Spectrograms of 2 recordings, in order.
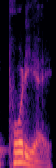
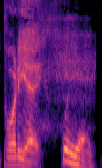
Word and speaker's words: Poitier: I looked on YouTube for the correct pronunciation. I think it's Sidney Poitier. Sidney Poitier.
